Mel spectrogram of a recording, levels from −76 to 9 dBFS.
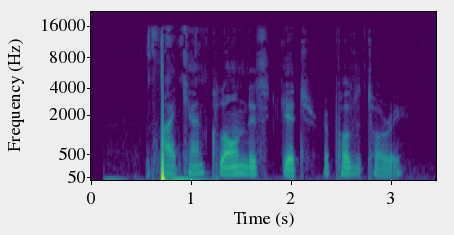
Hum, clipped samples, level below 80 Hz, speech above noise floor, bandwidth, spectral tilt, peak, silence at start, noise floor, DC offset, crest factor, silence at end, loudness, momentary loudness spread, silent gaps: none; under 0.1%; -26 dBFS; 17 dB; 16.5 kHz; -6.5 dB/octave; 0 dBFS; 0.55 s; -47 dBFS; under 0.1%; 24 dB; 0.35 s; -26 LUFS; 20 LU; none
